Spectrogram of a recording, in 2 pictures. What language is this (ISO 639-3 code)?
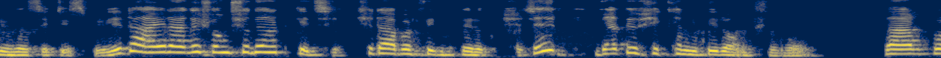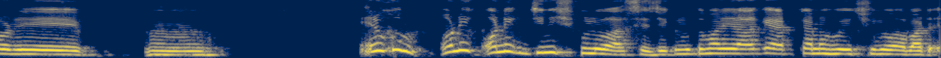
ben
